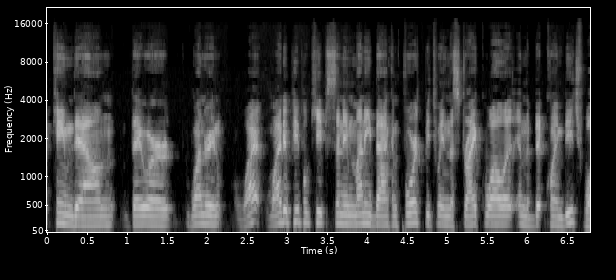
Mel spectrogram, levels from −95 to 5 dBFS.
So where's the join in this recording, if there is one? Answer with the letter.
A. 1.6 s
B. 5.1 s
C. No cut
C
